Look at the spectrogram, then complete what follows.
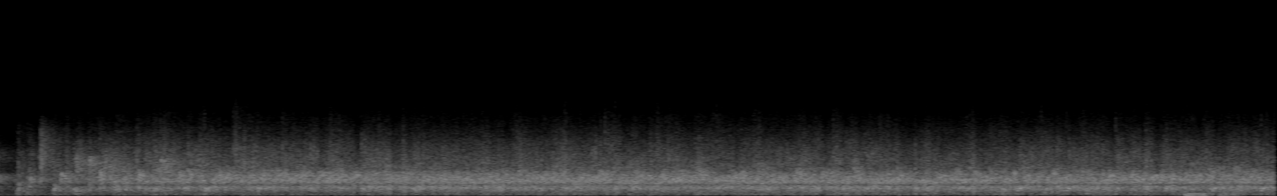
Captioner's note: applause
